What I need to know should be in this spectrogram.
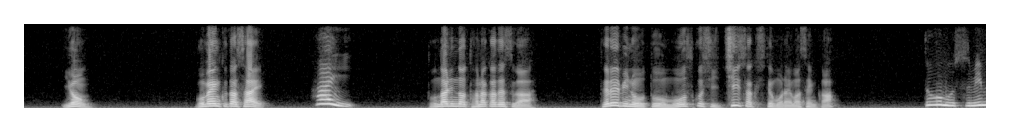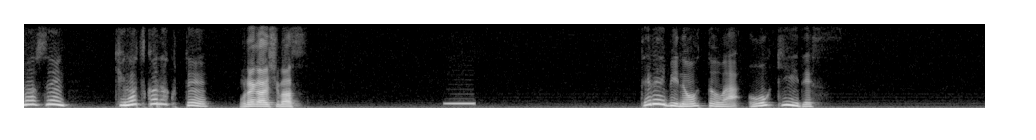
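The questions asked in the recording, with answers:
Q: テレビの音は大きいです。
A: ○(正しい)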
